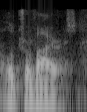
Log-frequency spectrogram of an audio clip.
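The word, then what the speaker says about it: ultra vires: of a doctrine called ultra veers all treviris means or sometimes people pronounce it ultra virus ultra virus just means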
